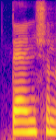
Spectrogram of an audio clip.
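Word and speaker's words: tension: तो इसकी प्रैक्टिस करनी पड़ेगी, नहीं तो आप कंफ्यूज हो जाएंगे कि टेंशन। अब वैसे भी एक दो बार प्रैक्टिस कर लेंगे तो TEN टैन और फिर TION शन तो नहीं लगाएंगे ना।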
